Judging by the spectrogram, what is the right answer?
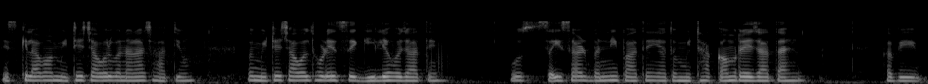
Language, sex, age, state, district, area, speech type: Hindi, female, 30-45, Madhya Pradesh, Ujjain, urban, spontaneous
